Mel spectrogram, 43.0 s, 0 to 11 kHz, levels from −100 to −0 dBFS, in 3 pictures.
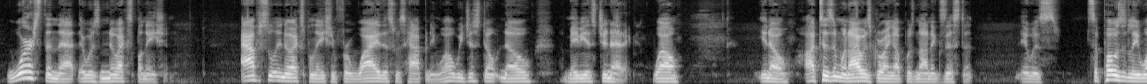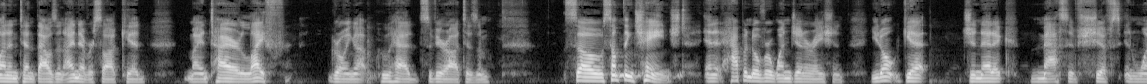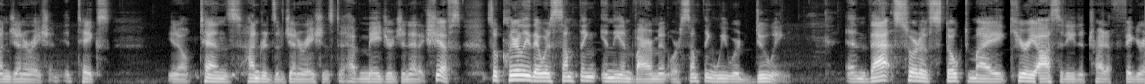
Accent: American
